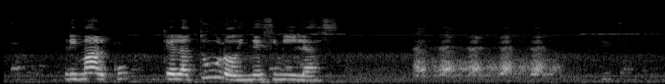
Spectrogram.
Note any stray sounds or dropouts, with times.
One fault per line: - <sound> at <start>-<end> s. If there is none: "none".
- bark at 4.1-5.7 s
